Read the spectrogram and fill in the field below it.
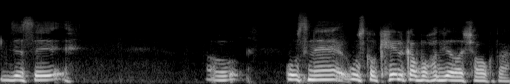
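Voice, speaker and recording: A woman speaks at a medium pitch with a dark, mellow tone and ordinary pitch variation, leaving long, frequent pauses. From Himachal Pradesh. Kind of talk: interview answer.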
